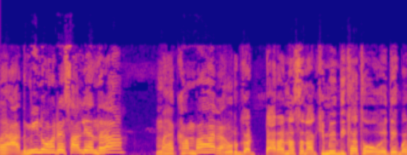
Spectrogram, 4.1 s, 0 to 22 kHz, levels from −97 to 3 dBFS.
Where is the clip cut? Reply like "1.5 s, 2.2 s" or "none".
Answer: 2.3 s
